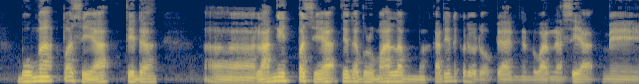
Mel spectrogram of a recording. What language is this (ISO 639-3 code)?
kzi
